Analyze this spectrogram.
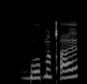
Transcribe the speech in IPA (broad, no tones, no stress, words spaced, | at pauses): ɡ͡boɓə̃qʼɛ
